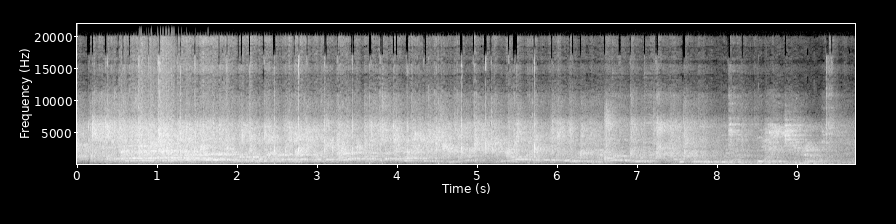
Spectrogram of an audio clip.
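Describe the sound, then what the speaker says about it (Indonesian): Students in a classroom clap their hands together in a noisy group burst that fades slowly, with talk and chatter running underneath. "Ini tanda kalau iya tepuk tangan"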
